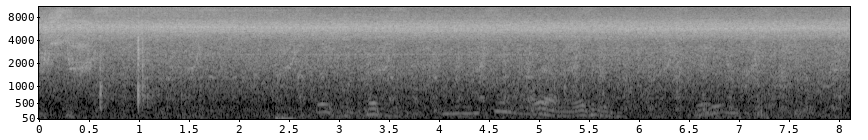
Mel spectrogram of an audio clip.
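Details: Cicadas droning at Kabusanji, a Tendai temple in the mountains of Takatsuki City, Japan, near the end of summer: a steady high-pitched hiss holds throughout, with faint low murmurs beneath it.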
